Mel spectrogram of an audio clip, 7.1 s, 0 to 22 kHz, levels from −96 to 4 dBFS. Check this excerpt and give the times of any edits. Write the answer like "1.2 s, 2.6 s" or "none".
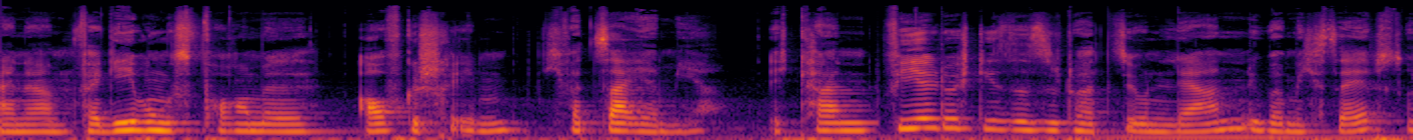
2.6 s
